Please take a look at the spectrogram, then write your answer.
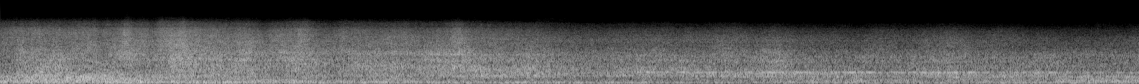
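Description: An Airbus A320neo airliner arriving at London Heathrow, its engine roar loud and steady throughout, with a faint rising tone emerging near the end.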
